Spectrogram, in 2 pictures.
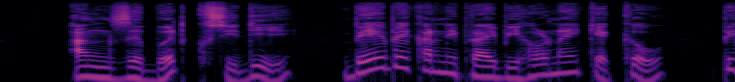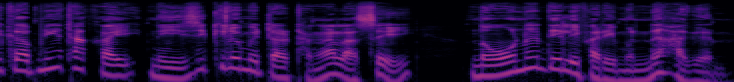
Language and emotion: Bodo, happy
